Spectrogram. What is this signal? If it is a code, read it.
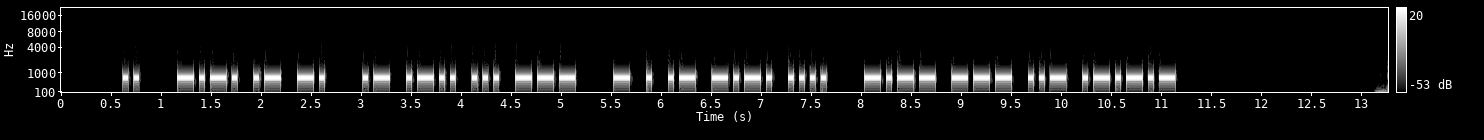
Morse code, heard as a keyed tone, about 21 wpm, 700 Hz. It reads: I CAN ALSO TEACH YOU.
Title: Sentences from Top 1000 Words - Review Part 2 - 22wpm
